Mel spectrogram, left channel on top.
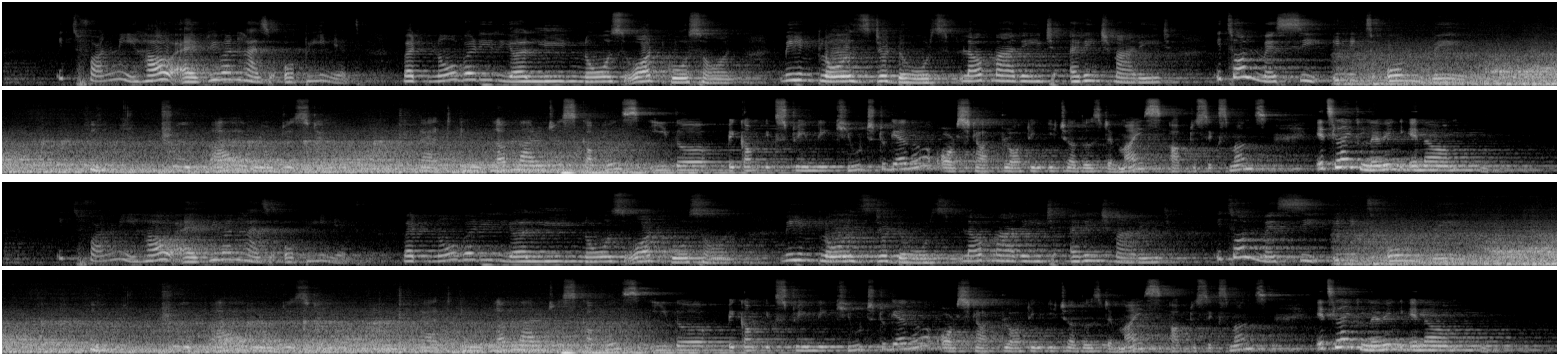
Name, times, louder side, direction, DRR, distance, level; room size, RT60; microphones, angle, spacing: voice 1, 0.7-3.5 4.0-11.6 12.3-14.7, left 3 dB, 40° left, 7 dB, 0.4 m, -24 dB
sound 1, 13.3-21.8, equal, 15° right, 3.4 m, -23 dB
voice 2, 17.1-19.0 19.6-28.2 28.7-30.4, left 1 dB, 25° left, 6 dB, 0.8 m, -24 dB
25.0 x 12.0 x 4.5 m, 2.7 s
head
